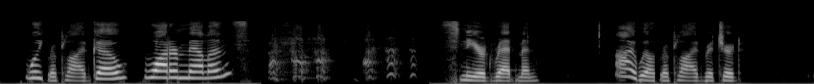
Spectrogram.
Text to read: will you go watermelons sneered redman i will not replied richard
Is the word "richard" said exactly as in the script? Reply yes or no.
yes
